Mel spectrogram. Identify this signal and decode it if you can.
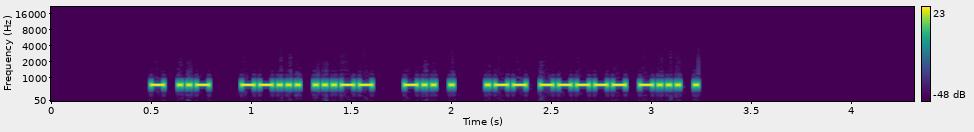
Morse code, heard as a keyed tone, about 52 wpm, 700 Hz. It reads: TU 73 DE W0BE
